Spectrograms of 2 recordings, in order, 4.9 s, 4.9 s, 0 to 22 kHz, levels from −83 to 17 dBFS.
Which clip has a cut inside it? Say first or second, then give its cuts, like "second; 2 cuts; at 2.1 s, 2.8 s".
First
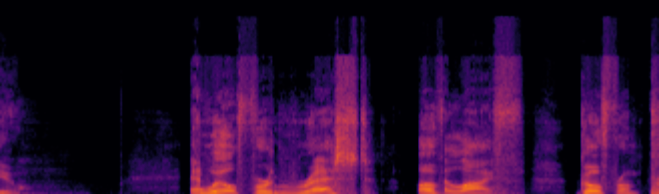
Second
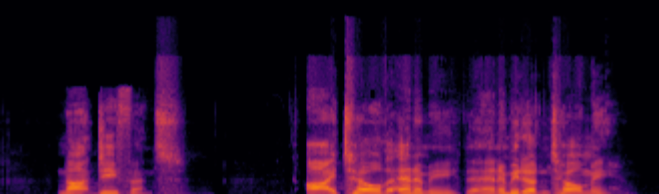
first; 3 cuts; at 1.5 s, 2.0 s, 3.3 s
